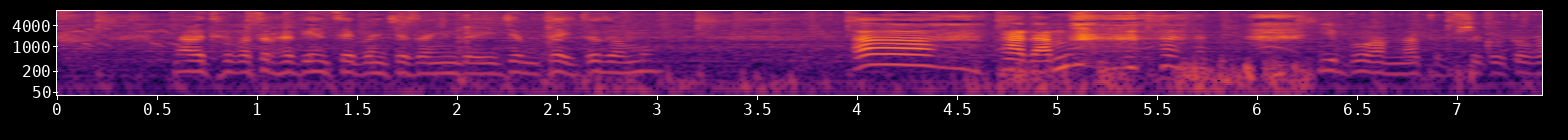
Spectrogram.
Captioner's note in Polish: śmiech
